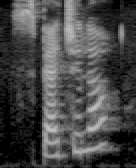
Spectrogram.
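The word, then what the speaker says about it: spatula: स्पैचुला, यहाँ पे आपने टी की साउंड नहीं देनी, आपने च की साउंड देनी है, स्पैचुला, ठीक है।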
